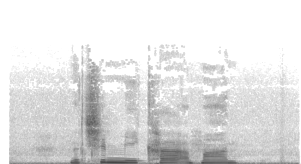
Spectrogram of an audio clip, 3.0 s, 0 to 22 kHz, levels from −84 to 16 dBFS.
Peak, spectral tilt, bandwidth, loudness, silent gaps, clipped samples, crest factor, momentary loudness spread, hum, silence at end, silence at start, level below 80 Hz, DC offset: -10 dBFS; -3.5 dB/octave; 15 kHz; -23 LUFS; none; under 0.1%; 16 dB; 23 LU; none; 0.05 s; 0.1 s; -42 dBFS; under 0.1%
